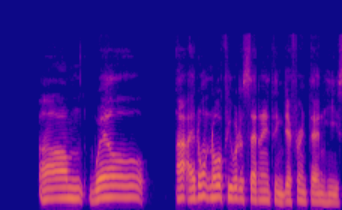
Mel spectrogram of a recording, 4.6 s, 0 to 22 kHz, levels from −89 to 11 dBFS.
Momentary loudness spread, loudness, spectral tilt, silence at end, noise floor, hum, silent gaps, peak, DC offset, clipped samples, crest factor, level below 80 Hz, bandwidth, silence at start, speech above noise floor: 7 LU; -28 LUFS; -7.5 dB/octave; 0 s; -90 dBFS; none; none; -12 dBFS; under 0.1%; under 0.1%; 16 dB; -78 dBFS; 12.5 kHz; 0.5 s; 62 dB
